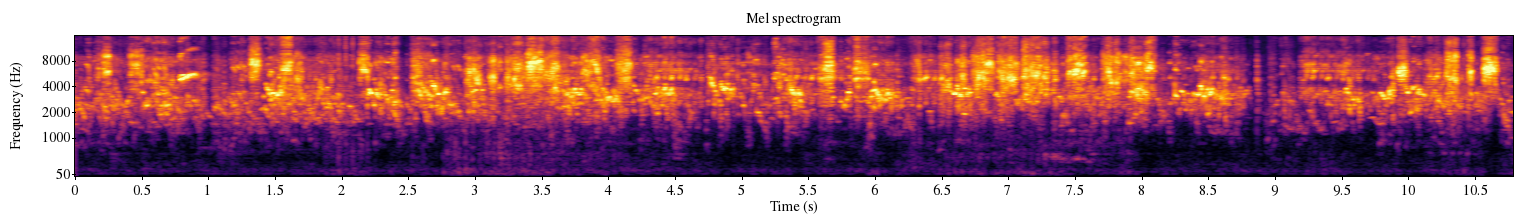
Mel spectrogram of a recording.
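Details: A flock of Australian budgies in breeding season chatters happily, with continuous, high, busy twittering and scratchy squawks rising and falling in loudness, easing briefly near the end.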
